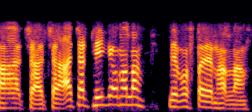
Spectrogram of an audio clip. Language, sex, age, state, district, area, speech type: Santali, male, 45-60, Odisha, Mayurbhanj, rural, conversation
